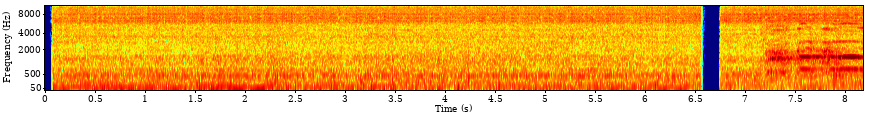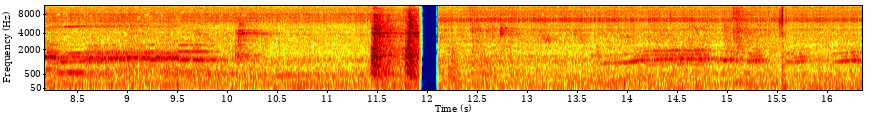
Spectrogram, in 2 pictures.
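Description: Outdoor ambience with a low rumble at first, then drawn-out animal calls in the middle and again near the end. A short loud sound comes a little past halfway.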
